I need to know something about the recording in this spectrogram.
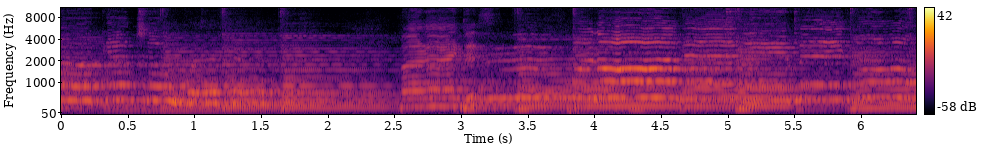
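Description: A woman singing into a microphone while strumming an acoustic guitar, a phrase ending about two and a half seconds in and the next starting right after.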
